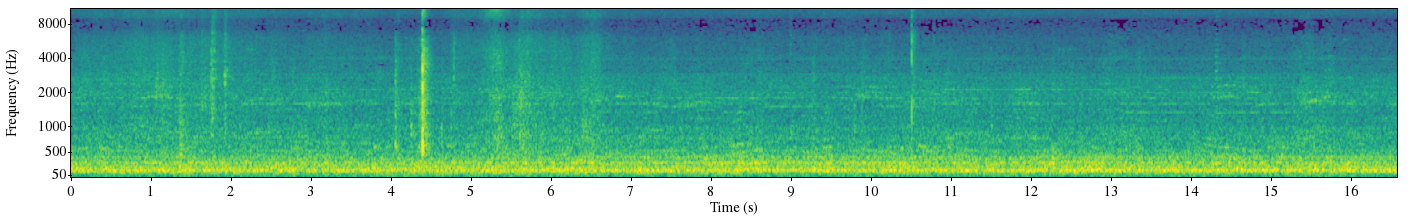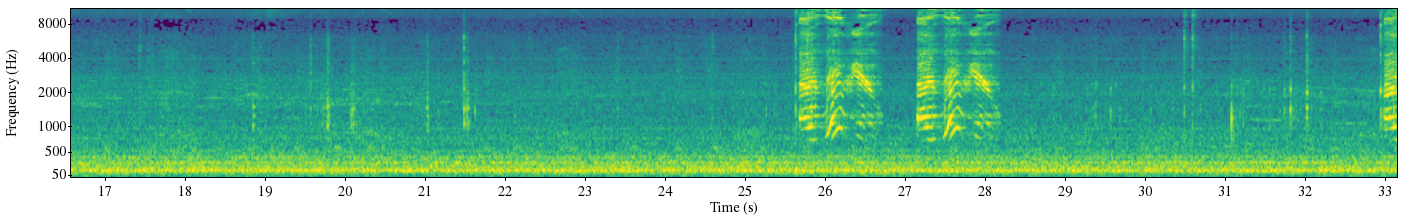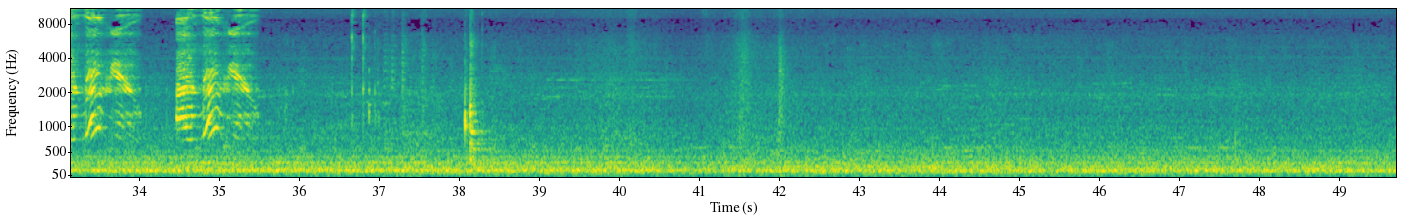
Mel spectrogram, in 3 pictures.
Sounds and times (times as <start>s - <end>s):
Speech: 25.6s - 28.2s, 33.0s - 35.6s.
